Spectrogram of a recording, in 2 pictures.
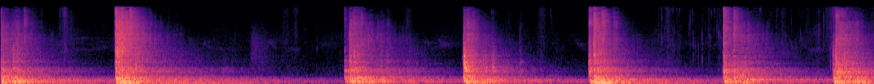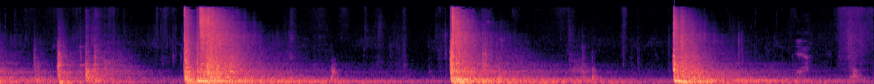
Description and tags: throwing stuff in dumpster sounds like gunshots
I tossed some stuff in an empty dumpster-- it echoed and sounded like gunshots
